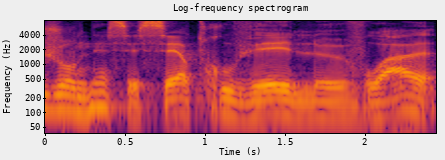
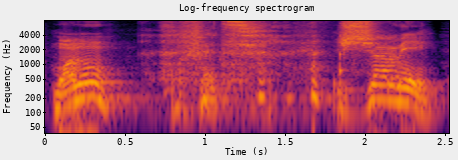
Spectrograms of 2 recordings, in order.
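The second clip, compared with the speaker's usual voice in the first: laughing; 10 semitones higher than usual. Real, not acted. Laughs while denying he fell.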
